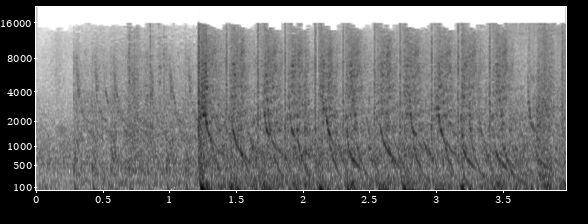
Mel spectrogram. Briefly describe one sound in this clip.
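Blaster shots fire in quick bursts.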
